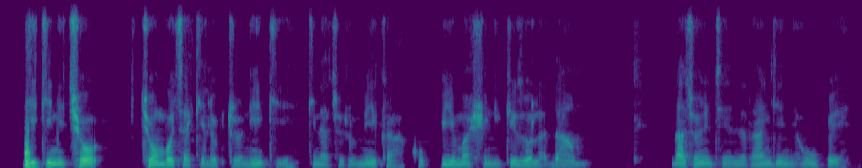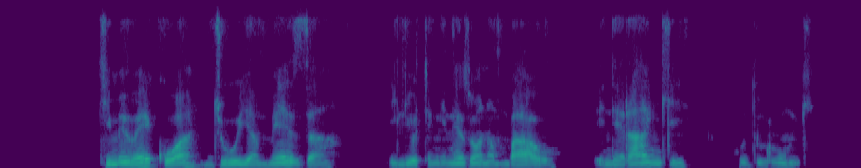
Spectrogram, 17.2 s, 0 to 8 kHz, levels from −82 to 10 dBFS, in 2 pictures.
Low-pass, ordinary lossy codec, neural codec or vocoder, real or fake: 7.2 kHz; Opus, 24 kbps; vocoder, 22.05 kHz, 80 mel bands, WaveNeXt; fake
